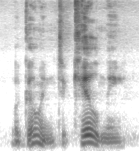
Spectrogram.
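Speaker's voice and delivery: usual speaking voice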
